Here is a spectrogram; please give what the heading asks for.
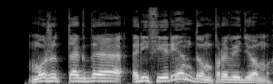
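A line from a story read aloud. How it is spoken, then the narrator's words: Snorting. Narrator (Russian): хмыкнул я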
